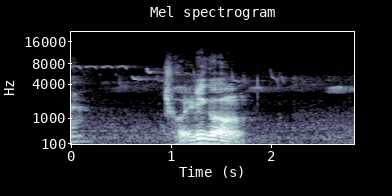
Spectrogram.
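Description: An elderly man speaks calmly up close.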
